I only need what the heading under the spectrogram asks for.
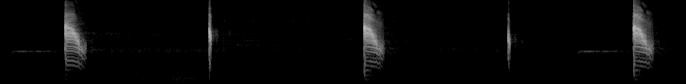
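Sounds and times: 
icterid bird calls: 0:00.7 - 0:00.9, 0:03.6 - 0:03.9, 0:06.3 - 0:06.6.

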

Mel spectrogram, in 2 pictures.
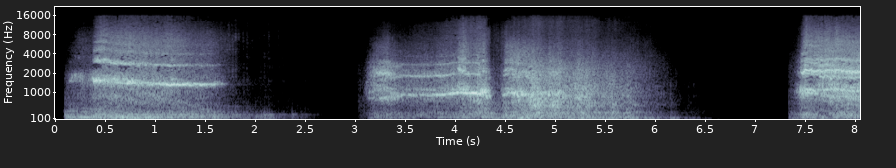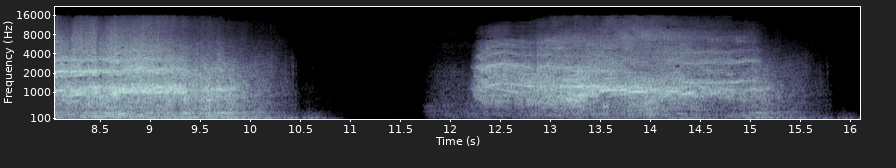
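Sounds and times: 
car tires drifting: 0:00.1 - 0:02.0, 0:03.1 - 0:06.0, 0:07.4 - 0:10.2, 0:12.3 - 0:15.4.

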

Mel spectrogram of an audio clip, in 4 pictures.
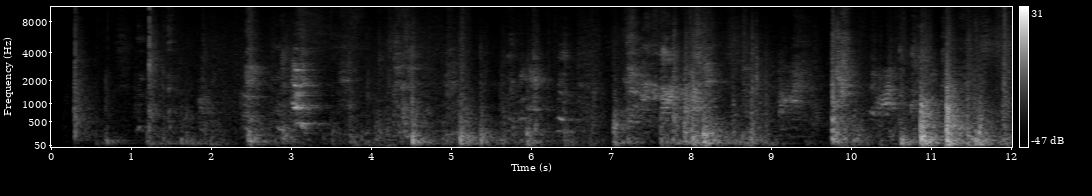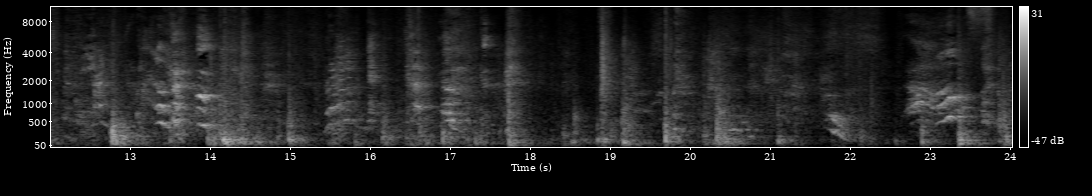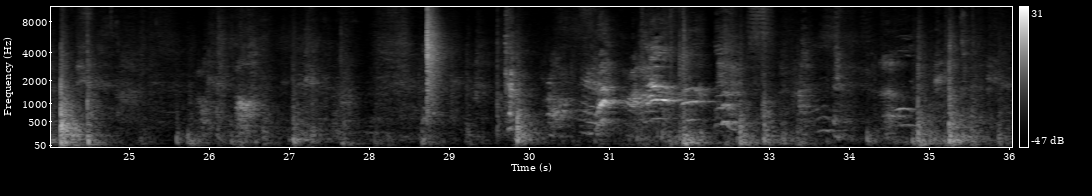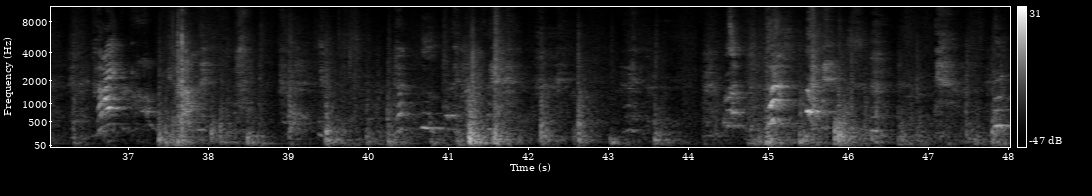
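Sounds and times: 
people fighting: 0:00.3 - 0:48.0.

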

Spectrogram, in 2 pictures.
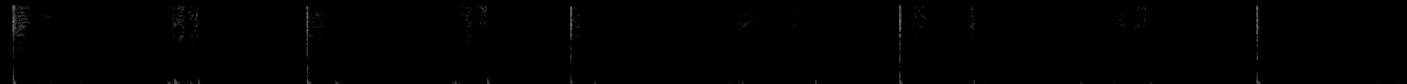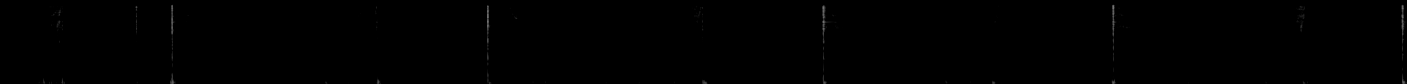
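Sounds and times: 
knitting: 0:00.1 - 0:00.9, 0:01.6 - 0:02.1, 0:03.0 - 0:03.6, 0:04.4 - 0:05.0, 0:05.6 - 0:06.4, 0:07.1 - 0:08.3, 0:08.9 - 0:11.6, 0:12.5 - 0:18.0, 0:18.9 - 0:21.3, 0:22.2 - 0:22.8, 0:23.5 - 0:24.2, 0:25.2 - 0:27.3.

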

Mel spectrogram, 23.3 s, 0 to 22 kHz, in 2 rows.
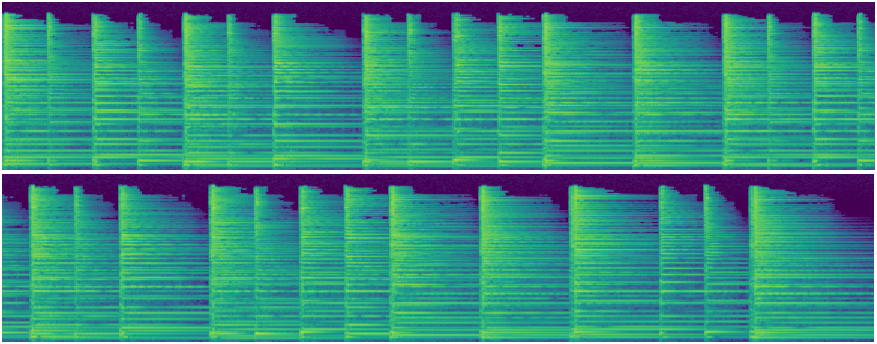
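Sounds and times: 
looped guitar melody: 0:00.0 - 0:23.2.

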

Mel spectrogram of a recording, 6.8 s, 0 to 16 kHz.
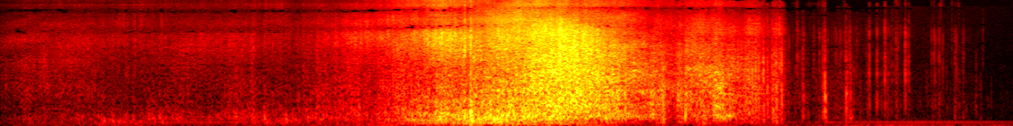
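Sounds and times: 
snowboard on snow: 0:00.0 - 0:06.0.

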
